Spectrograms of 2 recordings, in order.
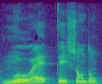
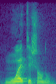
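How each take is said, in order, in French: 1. Le prénom a deux syllabes vocaliques distinctes. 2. Le prénom est une seule syllabe fusionnée. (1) "on devrait séparer" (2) "les Français, généralement, euh, font plutôt"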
